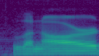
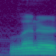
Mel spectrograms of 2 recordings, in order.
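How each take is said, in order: First: The name is said with French pronunciation. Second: The name is said with English pronunciation. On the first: "It's different in French, Leonard or something" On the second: "he just said to pronounce it Leonard"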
